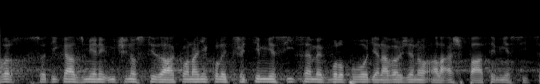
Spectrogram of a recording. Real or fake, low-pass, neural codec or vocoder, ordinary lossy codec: fake; 3.6 kHz; codec, 16 kHz in and 24 kHz out, 1 kbps, XY-Tokenizer; AAC, 24 kbps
